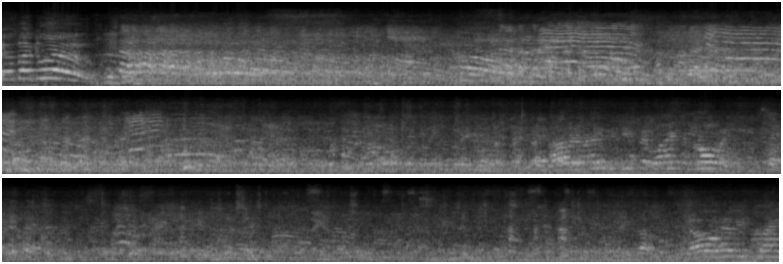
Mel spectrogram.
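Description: A brass band plays a lively tune outdoors.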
